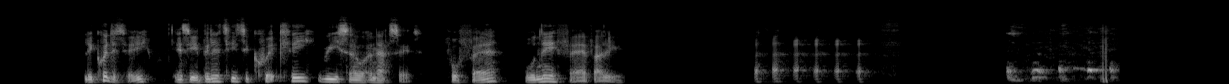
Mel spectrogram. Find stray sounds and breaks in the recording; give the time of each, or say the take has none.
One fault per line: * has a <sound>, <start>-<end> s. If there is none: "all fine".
* has a laugh, 7.5-9.1 s
* has a laugh, 10.1-11.2 s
